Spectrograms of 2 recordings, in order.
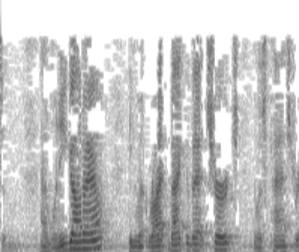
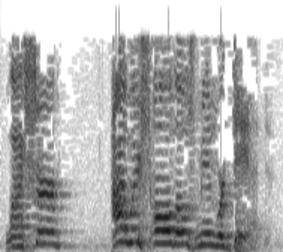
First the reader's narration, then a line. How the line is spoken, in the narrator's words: In frustration and desperation, he exclaimed very loudly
